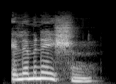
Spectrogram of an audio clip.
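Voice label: "elimination", British English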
